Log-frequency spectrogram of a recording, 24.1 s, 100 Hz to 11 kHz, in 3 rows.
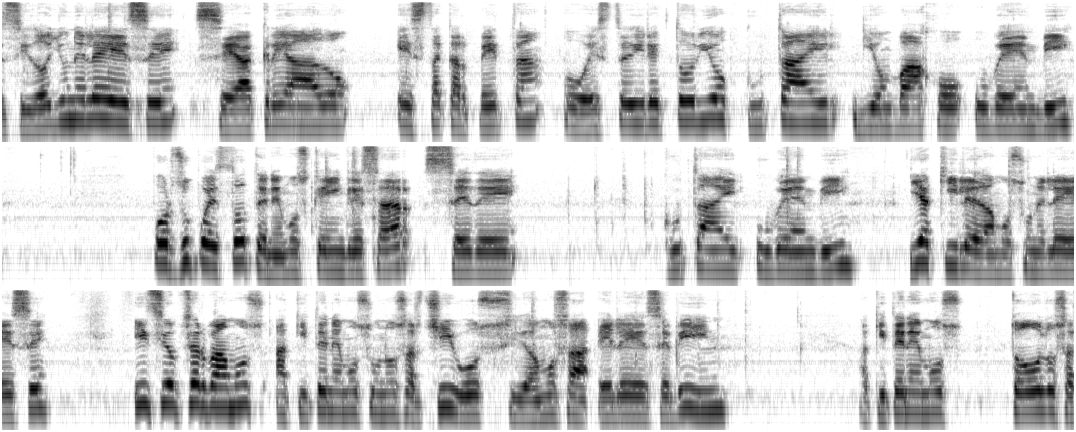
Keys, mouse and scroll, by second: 0.0-0.8 typing, 4.0-7.7 drag, 8.3-10.2 drag, 10.0-11.0 typing, 12.0-13.0 typing, 13.9 Return, 14.9-15.7 typing, 19.5-21.3 typing, 21.5 Return.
